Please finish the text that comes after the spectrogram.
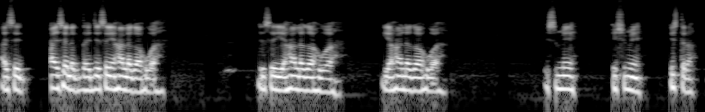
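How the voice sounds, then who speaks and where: A man's voice: a little high, flat delivery, a little slow, pauses often, dark tone. Patient man teaching Hindi reading. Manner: repeats each syllable and word several times, patient. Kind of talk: slow step-by-step reading lesson.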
